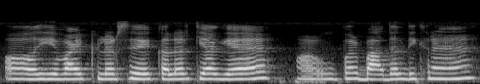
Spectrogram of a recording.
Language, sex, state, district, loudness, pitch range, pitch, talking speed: Hindi, female, Haryana, Jhajjar, -13 LUFS, 245-255 Hz, 245 Hz, 200 wpm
